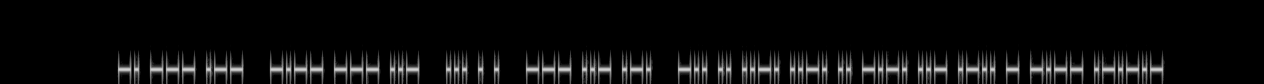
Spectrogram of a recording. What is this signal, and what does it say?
Morse code, heard as a keyed tone, about 30 wpm, 700 Hz. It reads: NOW YOU SEE OUR DIFFICULTY.
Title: Sentences from Top 1500 Words 30wpm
